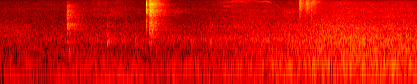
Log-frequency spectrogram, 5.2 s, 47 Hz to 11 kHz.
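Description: A few sharp metallic clicks from a torque wrench and socket on the oil pump sprocket nut of a BMW M52B28 engine as the nut is tightened to torque, heard over a steady low hum.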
